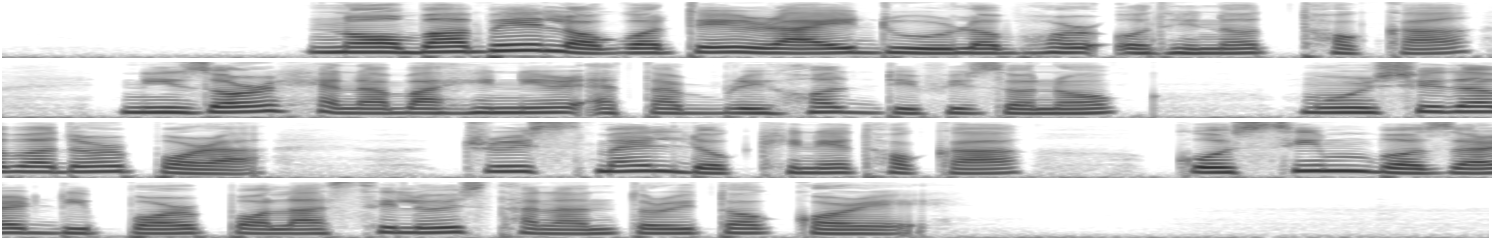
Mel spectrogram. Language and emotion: Assamese, neutral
